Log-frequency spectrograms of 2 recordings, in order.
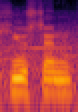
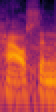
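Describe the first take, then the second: First: The first syllable sounds like 'hue'. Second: The first syllable sounds like 'how'. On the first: This pronunciation marks someone as a tourist. The speaker calls it wrong. "not Houston" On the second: This is the local New York pronunciation. The speaker calls it right. "it is pronounced Houston"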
